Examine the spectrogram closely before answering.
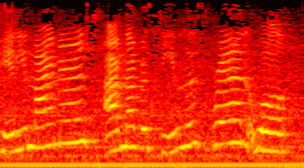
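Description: The speaker keeps a moderate pace while noticeable background noise runs underneath. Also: woman. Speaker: haul vlogger. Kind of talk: casual vlog chat. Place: home room. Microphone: phone near.

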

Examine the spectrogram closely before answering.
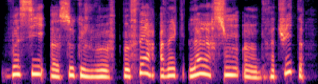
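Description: At a very slow pace, a woman speaks with ordinary pitch variation. The recording is very clean with a silent background, and the sound is dry and close with no echo. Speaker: productivity tool tutorial creator. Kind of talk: screen-share tutorial. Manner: hesitant, many filler sounds.

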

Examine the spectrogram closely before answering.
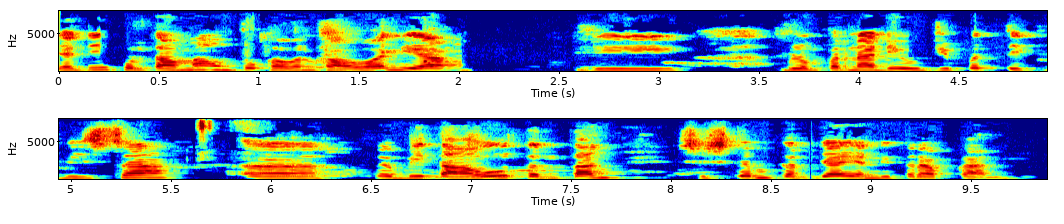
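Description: A woman with a fairly high pitch speaks in an unremarkable speaking voice at a fairly slow pace. Her loudness stays very even, her intonation is fairly even, and the background is quiet. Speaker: family planning field educator. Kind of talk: meeting feedback. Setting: video call. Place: home room. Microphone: video call.

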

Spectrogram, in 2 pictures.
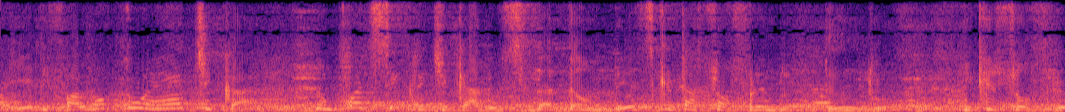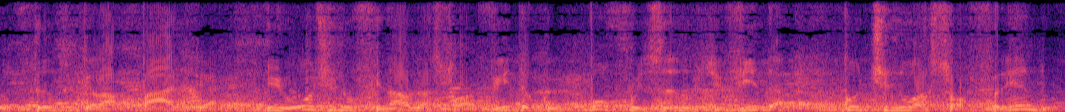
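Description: Loud background noise surrounds a man who speaks at a fairly quick pace. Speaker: senator. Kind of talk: interview answer. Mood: indignant, defending someone. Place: office.

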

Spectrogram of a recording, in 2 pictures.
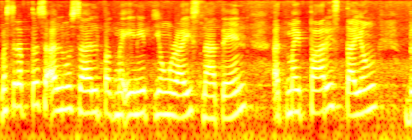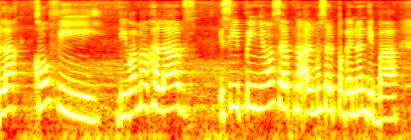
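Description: A woman with a Visayan accent speaks at a high pitch and fairly slow pace, with ordinary pitch variation, very even loudness and noticeable background noise. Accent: Visayan accent in Tagalog. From Visayas, Philippines. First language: Cebuano (Bisaya) (speaking Tagalog). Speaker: cooking vlogger. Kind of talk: cooking tutorial vlog. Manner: casual, with fillers.

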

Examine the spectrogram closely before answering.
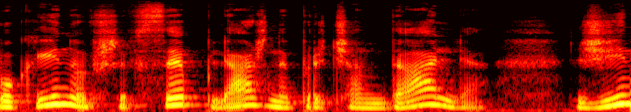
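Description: The text is read aloud in a natural voice with lively intonation.

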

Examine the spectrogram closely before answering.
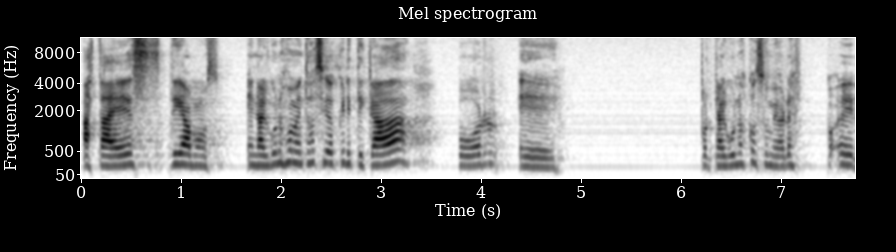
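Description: With a Venezuelan accent, the speaker goes at a fairly slow pace with fairly even intonation and long, frequent pauses. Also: woman, fairly high pitch for a woman. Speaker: conference speaker. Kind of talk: conference talk. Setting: stage with audience. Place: hall. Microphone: headset.

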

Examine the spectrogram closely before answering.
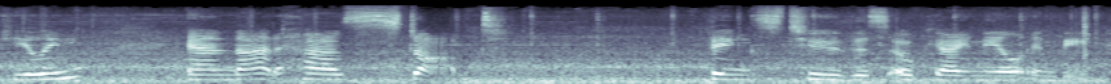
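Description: A woman is speaking through loud background noise. The sound is dry, with no echo. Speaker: beauty vlogger. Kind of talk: casual vlog chat. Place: car. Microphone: phone near.

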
